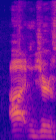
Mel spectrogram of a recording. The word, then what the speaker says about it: Ottinger: I know that we've had to talk about Ottinger's last name. That's the way everybody pronounces his last name is Ottinger, so I'm just going to pronounce it like that.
